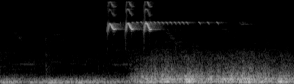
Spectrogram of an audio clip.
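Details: Female yellow-bellied sunbird, drenched by rain and drying herself, gives three quick, thin, high chips trailing into a faint whistle as a roll of thunder and rain noise swells.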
